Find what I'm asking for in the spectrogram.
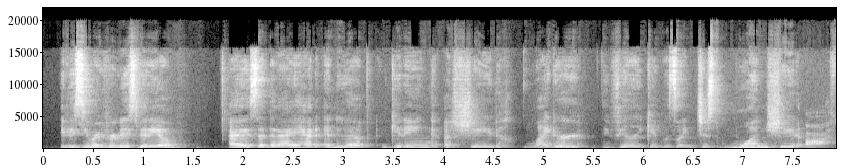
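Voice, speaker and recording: Amid noticeable background noise and audible room echo, a woman with a fairly high pitch talks at a moderate pace, showing ordinary pitch variation and big swings in loudness. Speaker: beauty vlogger. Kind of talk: casual product review. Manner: filler-heavy, casual.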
